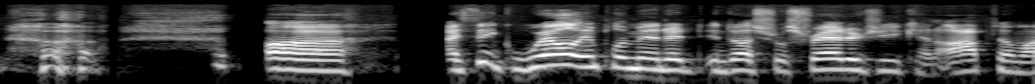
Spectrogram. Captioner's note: laughs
